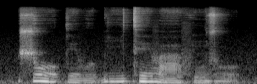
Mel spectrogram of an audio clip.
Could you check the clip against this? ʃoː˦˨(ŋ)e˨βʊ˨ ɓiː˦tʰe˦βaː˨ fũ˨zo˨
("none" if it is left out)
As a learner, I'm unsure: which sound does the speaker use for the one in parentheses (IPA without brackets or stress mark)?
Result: k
